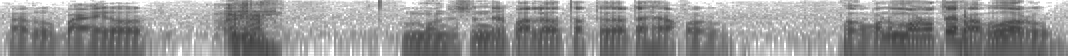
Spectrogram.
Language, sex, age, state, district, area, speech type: Assamese, male, 45-60, Assam, Nalbari, rural, spontaneous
